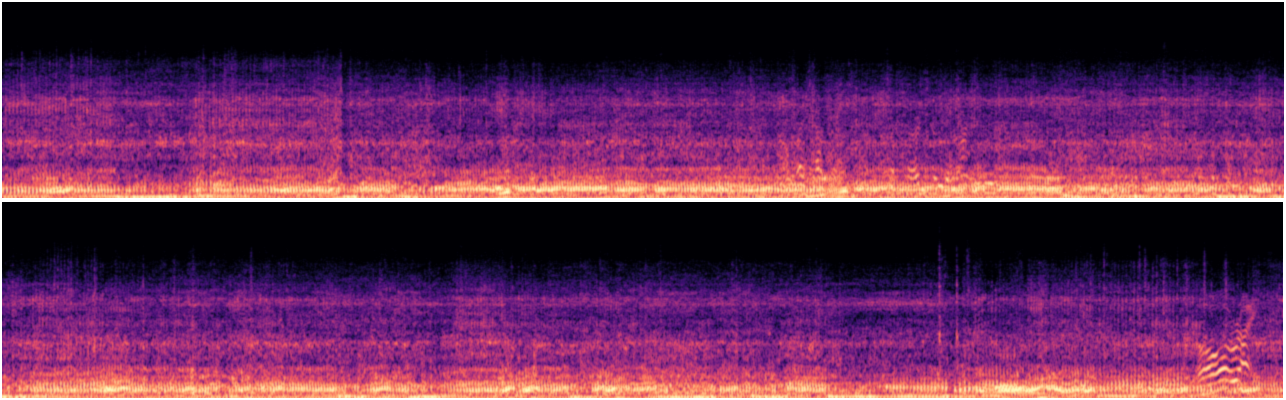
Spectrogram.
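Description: An enduro motorcycle's engine drones steadily and loudly through a lap on a slippery new track, its pitch wavering as the rider works the throttle, with some clattering throughout.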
